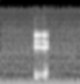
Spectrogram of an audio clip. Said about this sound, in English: What? Oh, the car.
